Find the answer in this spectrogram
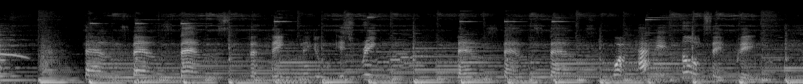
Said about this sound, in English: Kind and sort, bells to play and bells for sport, chiming what the hour is now. Or they'll lead you to a cow. I was afraid you'd ask what is a cow. Bells, bells, bells, make such a merry sound. Bells, bells, bells, when Christmas comes around.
